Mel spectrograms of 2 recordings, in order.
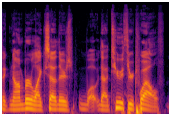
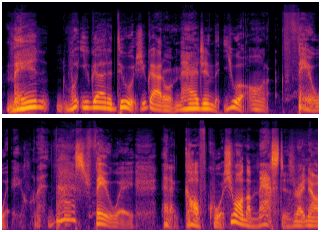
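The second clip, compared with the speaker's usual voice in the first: imitating the creepy guy's hushed coaching; mock hushed golf coach. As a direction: breathe it into his ear like a golf announcer. The greasy guy coaching in my ear.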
